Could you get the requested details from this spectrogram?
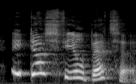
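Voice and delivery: pleasantly taken aback; mildly surprised. Acted. Father finds his back no longer hurts, mildly surprised. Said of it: "he said in a tone of surprise".

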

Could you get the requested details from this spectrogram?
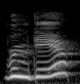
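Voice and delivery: high, loud worried calling; anxious call. A narrator's reading. Kanga checks on Roo in the water, anxious call. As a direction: call out anxiously to your child. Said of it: "called Kanga anxiously".

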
